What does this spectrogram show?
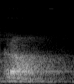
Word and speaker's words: crumb: CRUMB यहाँ पे B silent है, जैसे थंब लिखते हैं, थंब पढ़ते हैं, इस तरह CRUMB में B साइलेंट, क्राम।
